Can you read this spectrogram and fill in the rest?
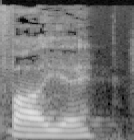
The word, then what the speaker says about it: Fage: But, and Faye is how to pronounce phage. Or Faje, or whatever I was trying to pronounce last time or a few times ago. It's Faje.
